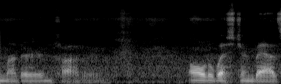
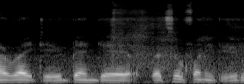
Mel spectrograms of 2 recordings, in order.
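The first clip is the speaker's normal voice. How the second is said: ordinary talk, nothing marked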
